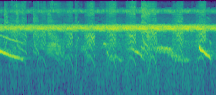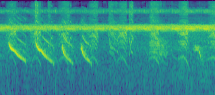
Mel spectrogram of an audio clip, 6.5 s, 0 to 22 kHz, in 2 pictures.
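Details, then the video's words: Green-winged saltator singing in the song style known as 'treme terra', recorded 31 May 2025: a run of loud, clear downward-slurred whistles clustered in the middle seconds over softer chirping, with a steady high insect buzz throughout. "trinca ferro TREME TERRA"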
